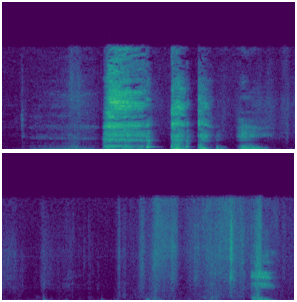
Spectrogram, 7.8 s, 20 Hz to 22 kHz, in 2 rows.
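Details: Nighttime coughing fit at 2am: a run of about five forceful, harsh coughs with throat clearing, then quieter breathing in a small room.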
